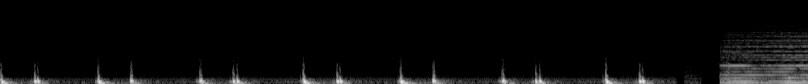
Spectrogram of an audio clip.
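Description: A heartbeat, with seven paired lub-dub thumps about one a second over a faint low hum. It stops shortly before the end, and music comes in.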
